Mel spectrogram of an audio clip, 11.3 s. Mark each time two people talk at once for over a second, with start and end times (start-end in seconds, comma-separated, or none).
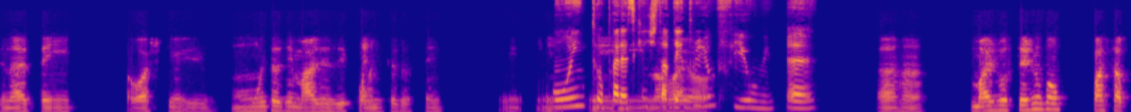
5.5-7.2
